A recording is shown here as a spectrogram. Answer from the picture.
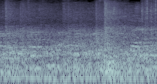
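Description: Indistinct voices in a large, echoing room, with a short breathy hiss about one and a half seconds in.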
